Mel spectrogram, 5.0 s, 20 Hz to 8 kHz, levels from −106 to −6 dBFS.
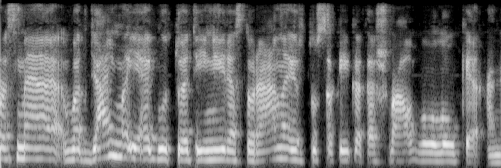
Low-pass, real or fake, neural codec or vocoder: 7.2 kHz; fake; codec, 16 kHz, 8 kbps, FunCodec, trained on LibriTTS, 25 frames a second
